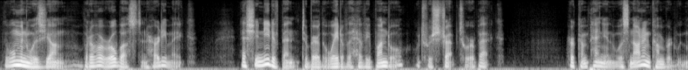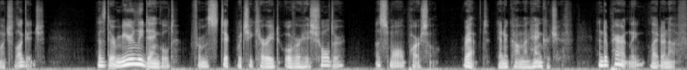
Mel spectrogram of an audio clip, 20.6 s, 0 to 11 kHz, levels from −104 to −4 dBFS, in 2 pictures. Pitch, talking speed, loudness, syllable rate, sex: 125 Hz, 185 wpm, -21 LUFS, 5.6 syllables/s, male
